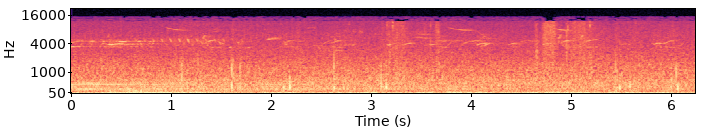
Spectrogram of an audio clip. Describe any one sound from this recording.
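Footsteps crunch on dirt and rock.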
